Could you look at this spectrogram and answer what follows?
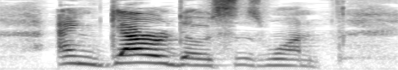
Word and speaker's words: Gyarados: minute and explaining to this guy like it's gyarados ok pronounced enough to me guerra de luto reduce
